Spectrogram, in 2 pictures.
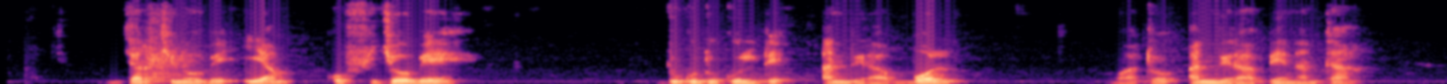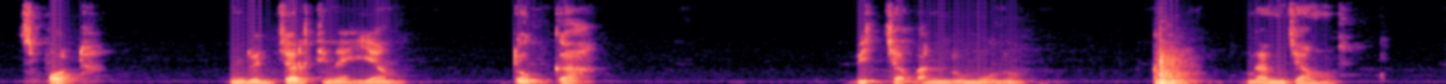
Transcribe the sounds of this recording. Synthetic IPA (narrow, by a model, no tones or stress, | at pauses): d͡ʒaɾtʰinɔɓɛʔijam | kɔfid͡ʒɔɓɛ | duɡuduɡuldɛ | ʔanːdiɾabɔl | watɔandiɾabɛnanta | spɔt | nɗɔd͡ʒaɾtinaijam | d̥ɔɡːa | bit͡ʃːaɓanːdumuːɗum | ŋɡamd͡ʒamːu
